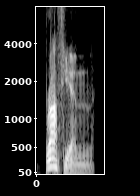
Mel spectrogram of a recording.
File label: "ruffian", British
